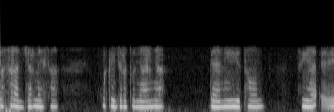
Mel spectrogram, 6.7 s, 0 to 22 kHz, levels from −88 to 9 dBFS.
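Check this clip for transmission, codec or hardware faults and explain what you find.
There's one fault, running the whole way through: tandem speech coding. The speech went through CVSD, then G.711 A-law, then GSM full rate, with each coder rebuilding the previous one's damage. That leaves it rough, muffled and warbly, with nothing above 3.8 kHz.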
